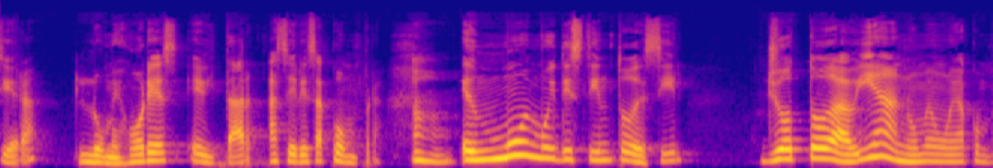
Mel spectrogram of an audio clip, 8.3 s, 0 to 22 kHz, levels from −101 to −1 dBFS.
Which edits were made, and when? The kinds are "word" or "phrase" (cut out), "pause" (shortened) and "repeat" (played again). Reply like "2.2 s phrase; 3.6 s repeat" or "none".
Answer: none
